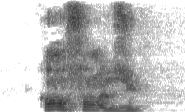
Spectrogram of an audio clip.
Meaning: masculine plural of confondu
- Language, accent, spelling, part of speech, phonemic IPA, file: French, Canada, confondus, verb, /kɔ̃.fɔ̃.dy/, LL-Q150 (fra)-confondus.wav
